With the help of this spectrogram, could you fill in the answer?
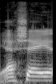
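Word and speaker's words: Eshe: same name as my character from Immortal Jason Essie. I call her Esie and I pronounce it Essie just because I'm an American and I have a Hick accent. Um, but it's actually Eschie is how it's pronounced.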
